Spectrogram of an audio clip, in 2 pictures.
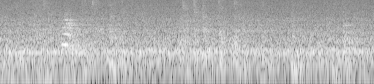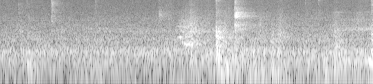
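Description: A woman speaks calmly at a distance in a room with a slight echo.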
